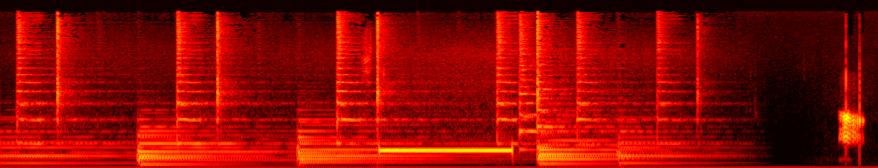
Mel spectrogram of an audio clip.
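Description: A telephone ringing tone plays while a call is placed to a member of the motorsport club NMK Tønsberg: a sequence of steady electronic tones shifting in pitch every second or so, fairly loud and clear, with no one talking.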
